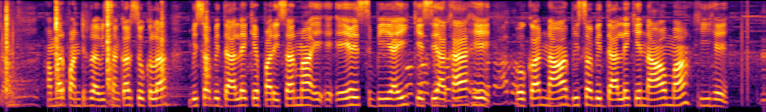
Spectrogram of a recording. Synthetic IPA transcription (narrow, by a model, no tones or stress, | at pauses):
həməɾpəɳɖiɾɾəbisə̃ŋkəɾsuklabiswəbid̪jaləjkepəɾisəɾmeesbiaikesiakʰaɦeokənawbiswəbid̪jaləjkenawmehiɦe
